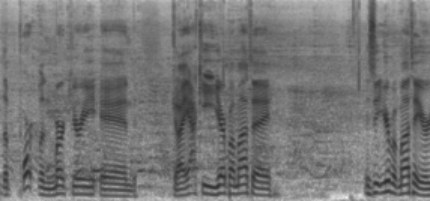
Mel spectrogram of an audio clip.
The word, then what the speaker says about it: yerba mate: Portland Mercury, and Gyaki Yerba Mate. Is it yerba mate or yerba mate? I heard someone say yerba mate and that felt wrong. No, it's yerba mate.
